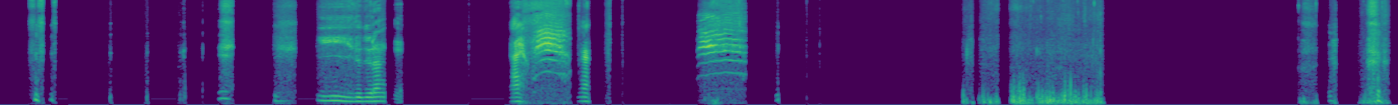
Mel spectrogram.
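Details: A tame female neighbour cat meows several times, the calls short and wavering, among a person's speech and scattered clicks and rustles, with a burst of low noise near the end.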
